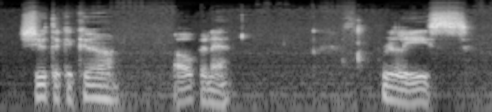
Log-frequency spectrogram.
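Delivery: whispered spider creature voices. Voicing spiders who urge a player to release the prey: spiders whispering. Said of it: "They whisper again".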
